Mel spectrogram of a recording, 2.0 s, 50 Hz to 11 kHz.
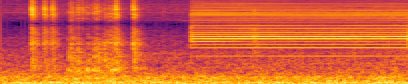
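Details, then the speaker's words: Dell Dimension 2400 at power-on with two 2 GB memory modules installed, likely beyond its RAM limit: a few quick clicks then a steady high electronic beep; board rejecting the memory, RAM error beep code. "it's very clearly unhappy I think it's a ram issue that's exactly what it sounds like to me"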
